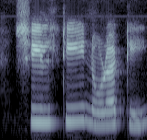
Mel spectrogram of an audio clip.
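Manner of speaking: ordinary talk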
